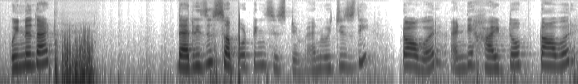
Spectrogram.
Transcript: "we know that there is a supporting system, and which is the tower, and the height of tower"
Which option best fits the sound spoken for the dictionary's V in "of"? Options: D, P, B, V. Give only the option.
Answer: P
